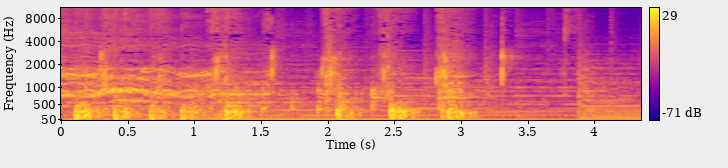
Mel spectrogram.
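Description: A group of students singing together and clapping their hands; the singing tails off about a second in, and the clapping carries on, stopping shortly before the end.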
